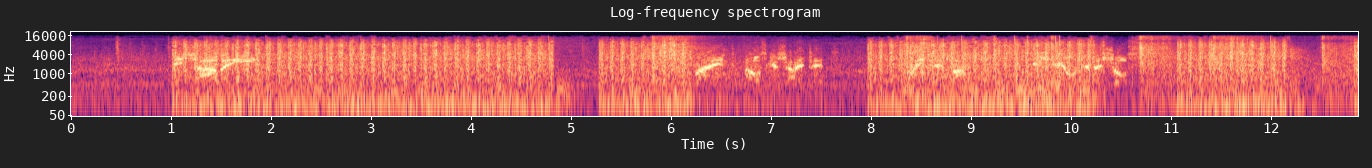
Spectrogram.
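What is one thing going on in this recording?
Machine guns fire in loud rapid bursts.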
